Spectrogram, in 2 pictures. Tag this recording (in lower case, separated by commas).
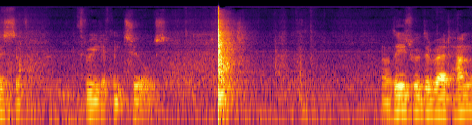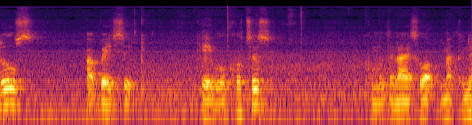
speech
